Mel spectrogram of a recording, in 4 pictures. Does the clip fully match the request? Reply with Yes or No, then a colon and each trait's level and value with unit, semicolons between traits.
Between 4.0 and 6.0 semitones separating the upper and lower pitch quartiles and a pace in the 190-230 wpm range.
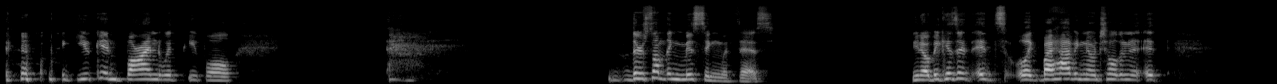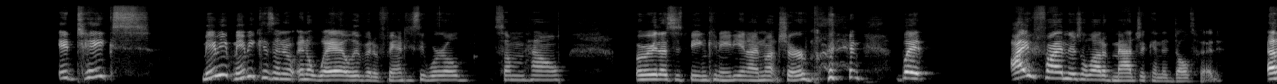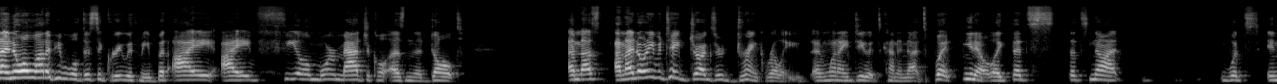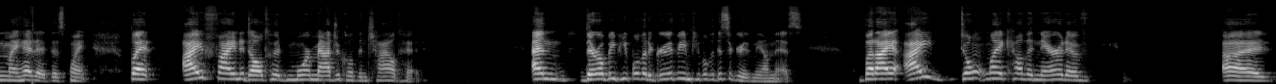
No: average, 4.4 semitones; average, 170 wpm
